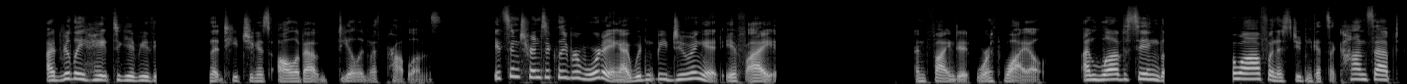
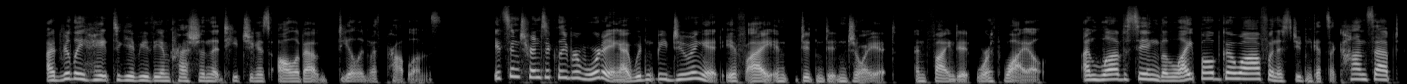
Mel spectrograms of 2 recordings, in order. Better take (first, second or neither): second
